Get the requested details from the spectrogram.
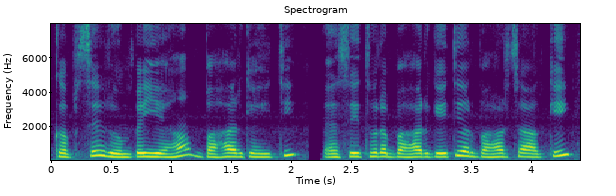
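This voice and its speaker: A woman voicing an excited middle-aged mother who talks loudly and eagerly, stammering and chattering on. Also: medium pitch, moderate pace, natural voice. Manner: loud, eager, stammering with "haan".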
